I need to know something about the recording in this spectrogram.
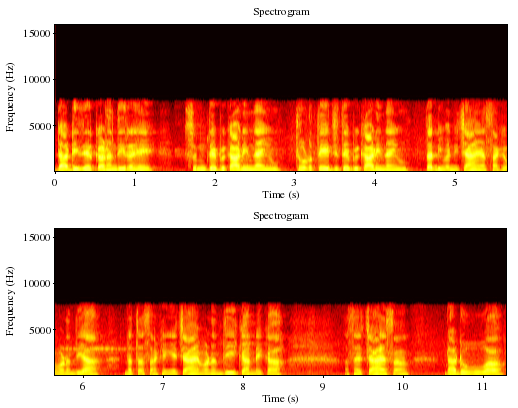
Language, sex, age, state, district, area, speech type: Sindhi, female, 60+, Madhya Pradesh, Katni, urban, spontaneous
